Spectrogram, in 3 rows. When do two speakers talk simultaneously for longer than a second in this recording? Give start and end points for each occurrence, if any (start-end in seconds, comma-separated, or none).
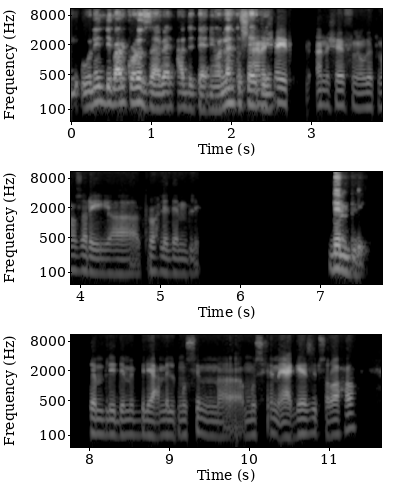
none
